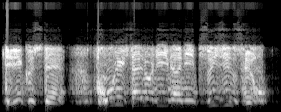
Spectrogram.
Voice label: second wave takeoff, dialogs japanese; War Thunder

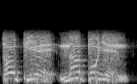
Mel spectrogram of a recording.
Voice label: voice message charged, serbian crew tanks

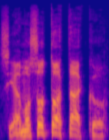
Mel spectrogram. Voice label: It Speech Pilots Torpedo Under Attack; World Of Warships

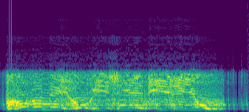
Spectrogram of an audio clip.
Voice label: evac, dialogs french; midway jpn; War Thunder

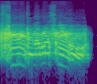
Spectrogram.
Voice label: player friendly fire, speech cze, mood low; War Thunder

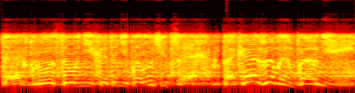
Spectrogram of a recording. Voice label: dialog, dialogs russian; War Thunder

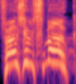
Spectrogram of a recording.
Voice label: voiceovers, US; english

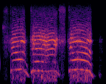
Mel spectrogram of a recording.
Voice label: voice message short stop, crew tanks portuguese

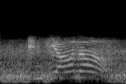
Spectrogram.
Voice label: enemy detected, mood high, speech ge; War Thunder

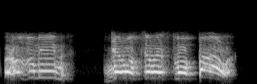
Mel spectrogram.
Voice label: voice message art shoot, crew tanks czech

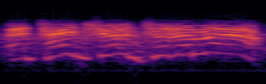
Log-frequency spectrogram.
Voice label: voice message attention to point, english

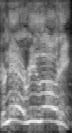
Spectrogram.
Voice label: inform reloading, US

